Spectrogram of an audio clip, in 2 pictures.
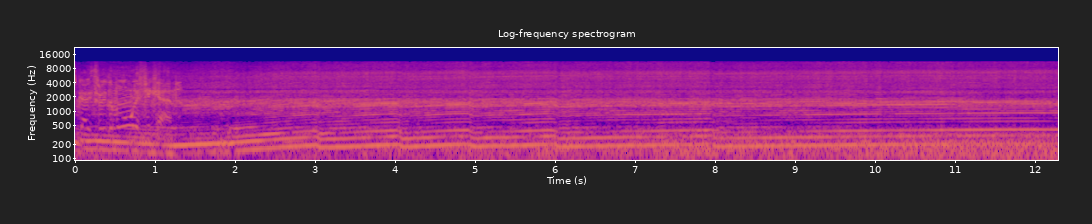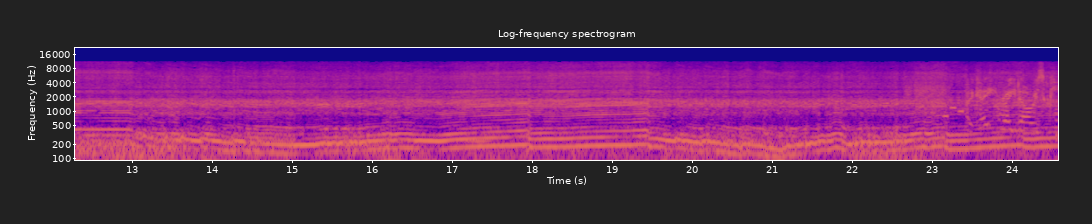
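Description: Formula 1 race car engine from the F1 24 video game on a formation lap in Azerbaijan, a steady loud droning roar that rises and dips through gear changes across the whole stretch, with a voice talking over it.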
